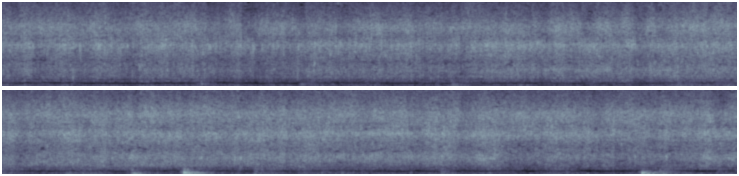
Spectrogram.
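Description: Liver sizzling and frying in a pan as vinegar is added, a dense continuous crackle with occasional stirring knocks, close and steady with no talk.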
